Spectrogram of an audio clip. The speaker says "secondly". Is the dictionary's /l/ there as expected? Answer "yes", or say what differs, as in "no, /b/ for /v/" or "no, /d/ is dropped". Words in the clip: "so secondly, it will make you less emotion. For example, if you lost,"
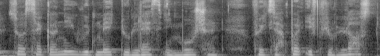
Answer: no, /l/ is dropped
